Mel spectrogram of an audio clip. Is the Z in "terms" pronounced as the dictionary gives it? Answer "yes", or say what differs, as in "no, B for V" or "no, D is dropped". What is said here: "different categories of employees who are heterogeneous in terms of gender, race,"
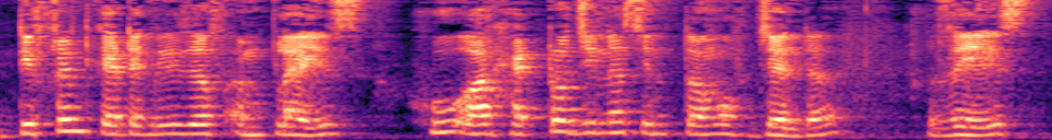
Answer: no, Z is dropped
